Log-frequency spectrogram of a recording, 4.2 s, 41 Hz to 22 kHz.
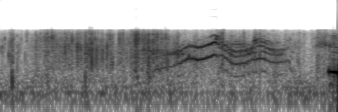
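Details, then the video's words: Kittens growling at each other while feeding, indoors: a rough, noisy start gives way to a drawn-out wavering moan that rises and falls between 2 and 3.6 seconds, with a short sharp sound at the end. "Kittens growling during feeding"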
